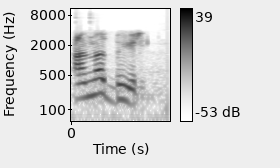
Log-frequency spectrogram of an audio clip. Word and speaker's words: Анадырь: Но правильно, анадырь, естественно. Вы сейчас...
